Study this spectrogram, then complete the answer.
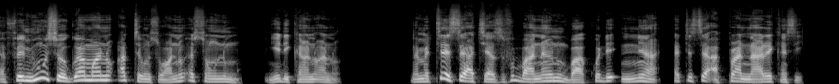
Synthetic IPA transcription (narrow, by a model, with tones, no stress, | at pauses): æ˨fe˨i˨mɪ̃˦ũ˦sɡu˦a˦mã˦nʊ̃˦ʔa˦tʰɪ˨n̩˨sʊ˨a˨nʊ̃˦ʔɛ˦sɔ̃˦ŋnʊ̃˦mũ˨ | nɪ̃˨˦e˦di˨kʰã˦nʊ̃˦a˦nʊ̰̃˨ | nã˨mɪ̃˨tʰɪ˦˨sɛ˦a˨tʰɪ˨a˨s̬ɪ˨fʊ˦baː˨nãː˦nũ˦˨baː˨kʰʊ˦dɪ˦n̩˨nɪ̃˦a˨ɛ˦tʰɪ˦sɛ˦ʔa̰˨pʰɾa˦n̩˨nãː˦ɾɪ˦kʰã˨sḭ˨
